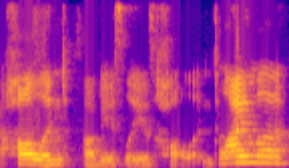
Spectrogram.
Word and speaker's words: Lila: Lila is Lila, like Delilah, which her name is taken from, not Leela or anything else like that. Holland, obviously, is Holland. Lila, Rye.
